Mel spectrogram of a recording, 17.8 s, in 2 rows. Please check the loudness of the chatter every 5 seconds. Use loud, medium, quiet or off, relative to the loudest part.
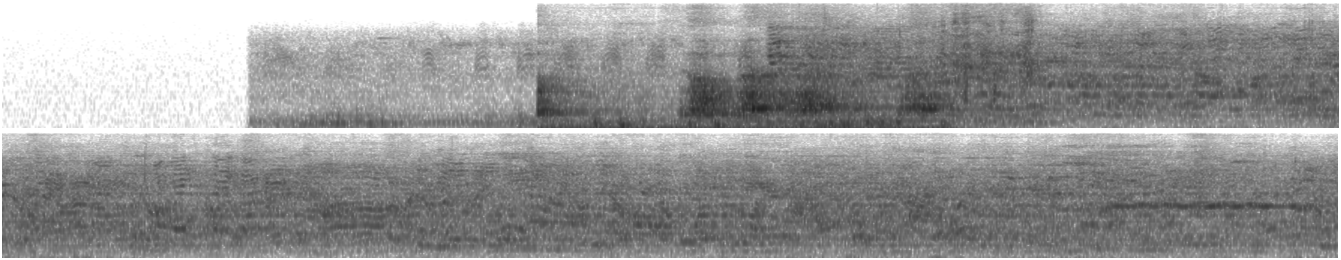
off, loud, loud, loud.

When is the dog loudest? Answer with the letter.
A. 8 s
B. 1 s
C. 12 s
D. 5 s
D.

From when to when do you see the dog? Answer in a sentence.
You can hear the dog from 3.5 to 6.4 s.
